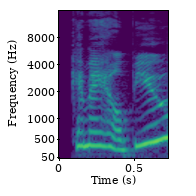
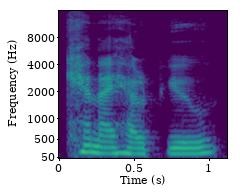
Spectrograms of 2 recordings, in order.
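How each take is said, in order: First: High, cheery smiling greeting; huge smile. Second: Slow, unenthused customer-service question; unwelcoming greeting. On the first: Shown as a demonstration. Showing how the front desk could have asked, smiling brightly. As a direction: offer help with a big smile, pitched up. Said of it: "Like, with a huge smile". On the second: Retold or imitated. Friend copying the rude front desk clerk, unwelcoming. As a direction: imitate a clerk with no welcome, drawn out. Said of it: "you could have said, instead of".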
